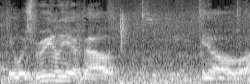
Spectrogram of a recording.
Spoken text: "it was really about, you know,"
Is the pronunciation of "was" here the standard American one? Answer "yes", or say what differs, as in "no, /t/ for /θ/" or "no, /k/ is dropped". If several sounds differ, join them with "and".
yes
